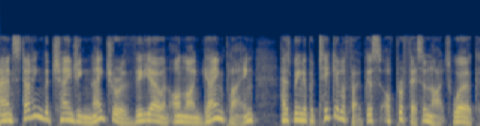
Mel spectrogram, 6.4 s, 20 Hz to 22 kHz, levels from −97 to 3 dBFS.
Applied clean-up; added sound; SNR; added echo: none; none; none; none.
